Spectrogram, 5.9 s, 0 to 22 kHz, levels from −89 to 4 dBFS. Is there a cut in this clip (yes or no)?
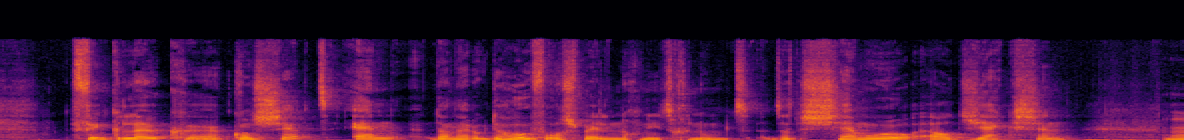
yes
